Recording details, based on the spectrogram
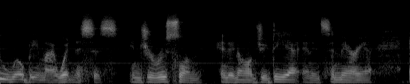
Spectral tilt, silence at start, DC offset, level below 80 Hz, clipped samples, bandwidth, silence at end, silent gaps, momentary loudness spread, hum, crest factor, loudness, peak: -2.5 dB/octave; 0 s; under 0.1%; -74 dBFS; under 0.1%; 16.5 kHz; 0.1 s; none; 10 LU; none; 20 dB; -37 LUFS; -18 dBFS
